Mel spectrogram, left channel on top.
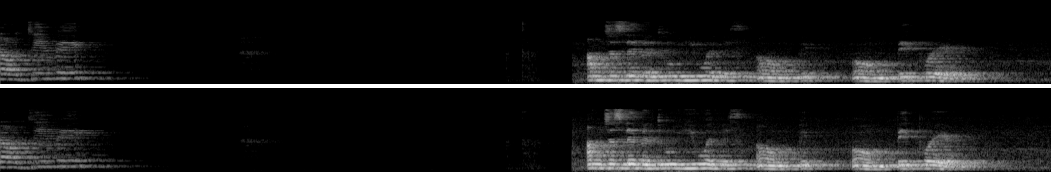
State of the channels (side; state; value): left; quieter; 4.6 dB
